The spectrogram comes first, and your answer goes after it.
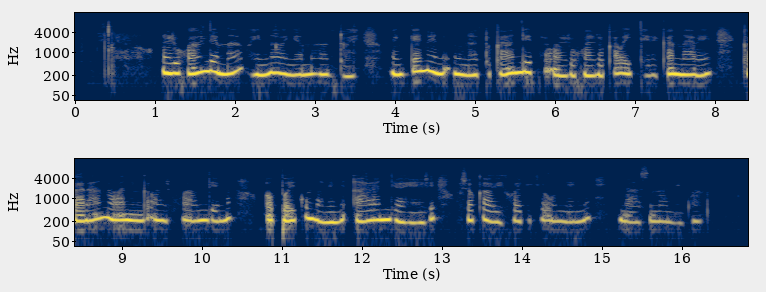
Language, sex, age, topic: Oshiwambo, female, 18-24, agriculture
